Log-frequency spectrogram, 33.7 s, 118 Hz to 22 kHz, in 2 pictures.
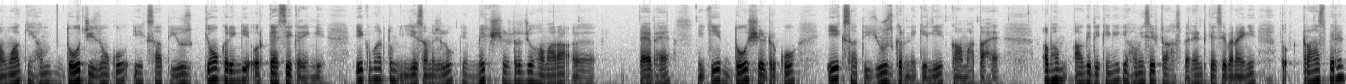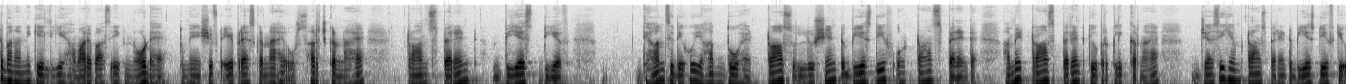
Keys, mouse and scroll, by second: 0.9 click, 8.0 click, 11.8 click, 13.3 Delete, 16.0 shift+a.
